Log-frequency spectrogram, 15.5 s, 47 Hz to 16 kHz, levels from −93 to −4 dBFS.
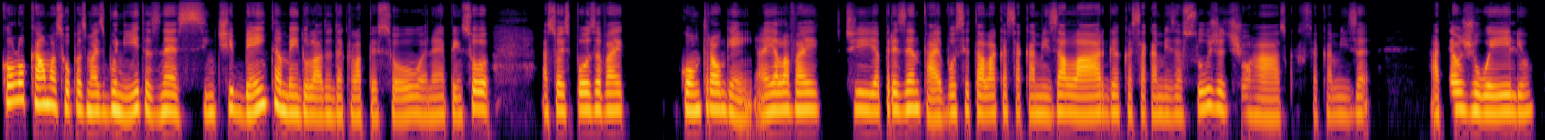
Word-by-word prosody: colocar 235 -2 +6
umas 205 -3 +3
roupas 175 -1 0
mais 160 -1 +1
bonitas, 160 -1 +1
né, 160 -1 +2
se - - -8
sentir 155 +3 -3
bem 160 +5 +3
também 170 -10 +2
do 150 - -1
lado 140 0 0
daquela 140 -1 -4
pessoa, 135 +2 -4
né, 140 +1 -5
pensou, 150 +6 0 0.5
a 155 - -4
sua 165 +2 0
esposa 170 +2 +2
vai 170 0 +2 0.6
contra 170 +1 +3
alguém 160 -6 +1
aí 150 +2 0
ela 170 +1 +5
vai 170 0 +2 0.2
te 170 -2 -1
apresentar 170 -4 +1
e - - -1
você 155 +3 -4
está 155 -1 +1
lá 150 +1 0
com 160 - -7
essa 150 -1 -7
camisa 150 +1 -1
larga, 150 0 +3
com - - -14
essa 145 0 -7
camisa 145 0 -6
suja 180 +4 -2
de 160 - -16
churrasco, 135 -3 -5
essa 135 - -16
camisa 140 +1 -9 0.6
até 175 - -1
o - - +4
joelho, 155 -1 +1
155 Hz, 180 wpm, -23 LUFS, 145-170 Hz, 0.6 s, colocar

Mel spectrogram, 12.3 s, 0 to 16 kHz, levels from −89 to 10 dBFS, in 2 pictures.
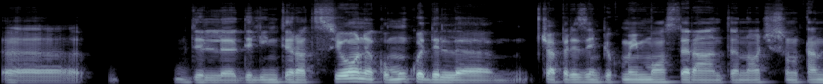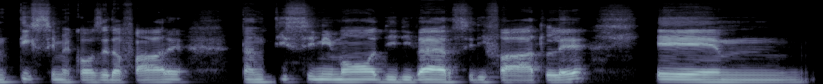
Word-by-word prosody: uhm, 85 -1 -4 0.6
del 100 -3 -1
dell'interazione 105 +6 +3
o - - -2
comunque 115 +3 +1
del 105 -2 +2
ehm, 95 -2 -1
cioè - - +2
per - - -2
esempio 105 -1 -1
come 110 +1 0
in 105 - +1
Monster 105 0 0
Hunter 100 0 -2
no, 100 +1 -3
ci 105 - -8
sono 100 -1 -5
tantissime 105 0 -4
cose 105 -1 -2
da 100 -1 0
fare, 105 +3 -2 0.4
tantissimi 115 +1 -3
modi 110 0 +1
diversi 105 -1 +3
di 105 +1 -8
farle, 100 +4 0 0.5
ehm, 105 -2 +2
105 Hz, 130 wpm, -25 LUFS, 100-110 Hz, 0.6 s, dell'interazione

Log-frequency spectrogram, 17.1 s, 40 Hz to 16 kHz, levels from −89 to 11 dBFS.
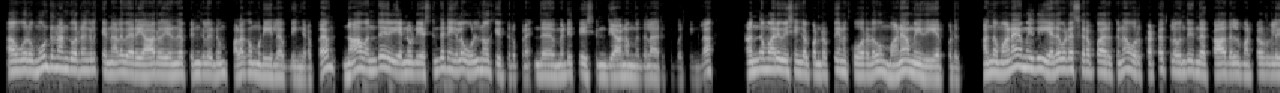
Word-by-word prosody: அ - - +6
ஒரு 175 -1 +1
3, 220 +2 +1
4 195 -2 +2
வருடங்களுக்கு 175 -2 -2
என்னால 145 +1 0
வேற 140 -1 +2
யாரு, 140 +1 +3
எந்த 140 +1 0
பெண்களிடமும் 140 0 -3
பழக 145 +4 -1
முடியல 125 -2 0
அப்படிங்கிறப்ப, 110 -1 -8 0.4
நான் 200 +7 +4
வந்து 175 +5 0 0.2
என்னுடைய 150 -1 +1
சிந்தனைகள 180 0 0
உள்நோக்கி 165 -3 -1
திருப்புறேன். 115 0 -10
இந்த 130 0 -1 0.2
மெடிடேஷன் 130 -2 -4
தியானம் 120 0 +2
இதெல்லாம் 115 0 -3
இருக்கு, 105 +1 -33
பாத்தீங்களா? 105 +8 -4 0.6
அந்த 175 +3 +1
மாரி 185 0 +6
விஷயங்கள் 155 -4 -2
பண்றப்போ, 135 +4 -4
எனக்கு 145 -2 -5
ஓரளவு 140 +4 0 0.2
மன 125 +5 +3
அமைதி 130 -6 +2
ஏற்படுது. 110 -2 -12 0.3
அந்த 155 +2 +1
மன 160 - +5
அமைதி 200 -2 +2
எத 165 - +2
விட 190 0 +3
சிறப்பா 165 -1 -1
இருக்குன்னா, 145 +5 -3
ஒரு 150 - -3
கட்டத்துல 165 +2 -2
வந்து, 160 +2 -3
"இந்த 145 -2 +2 0.2
காதல், 140 0 +3
மற்றவர்களை 135 +1 -3
145 Hz, 165 wpm, -21 LUFS, 130-170 Hz, 0.6 s, அ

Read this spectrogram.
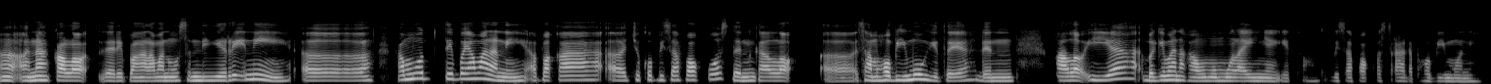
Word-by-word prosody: heeh 185 -1 +2
nah 200 0 +6
kalau 180 -1 +7 0.3
dari 170 0 -1
pengalamanmu 170 +1 +1
sendiri 185 +3 0
nih, 220 -5 +2 0.3
eee, 180 0 -1 0.3
kamu 250 +5 +2 0.2
tipe 250 0 -1
yang 260 - +4
mana 225 -8 +4
nih? 175 +1 -1
Apakah, 205 +3 +1
eee, 185 -1 -2
cukup 205 0 -5
bisa 200 +1 -3
fokus 205 +5 -1
dan 175 0 -1
kalau, 175 -1 +1 0.3
eee, 155 +1 -5
sama 185 -3 +2
hobimu 200 +4 +4
gitu 170 -1 -5
ya, 170 +2 0 0.2
dan 160 +1 -2 0.4
kalau 185 0 +4
iya, 225 +7 0
bagaimana 195 +1 +1
kamu 165 0 0
memulainya 160 -2 -2
gitu, 145 -2 -15
untuk 155 +1 -23
bisa 155 0 -11
fokus 160 +1 -10
terhadap 160 -2 -9
hobimu 150 -2 -10
nih? 145 - -15
180 Hz, 155 wpm, -23 LUFS, 165-205 Hz, 0.4 s, kalau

